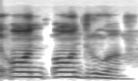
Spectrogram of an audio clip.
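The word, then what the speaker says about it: endroit: See, EN is pronounced as on. On. On. So it will be and OI, I told you it is pronounced as UA. So it will be on drua.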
